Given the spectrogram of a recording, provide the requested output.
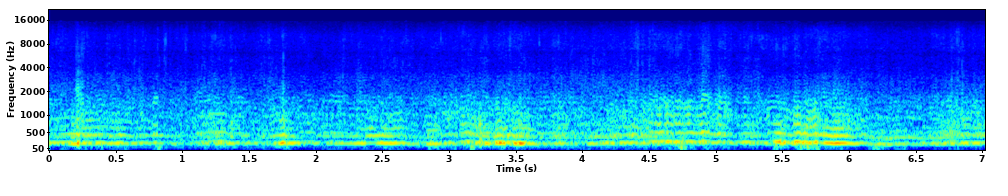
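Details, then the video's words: Honey bees buzzing inside their hive: a dense, steady drone with a low hum and harmonics above, swelling gently and thickened by brief louder passes of individual bees. "bees therapy hive natural buzzing sound"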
